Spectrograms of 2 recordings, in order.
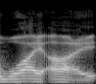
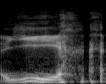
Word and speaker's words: Yi: for all your input it's not the why I it is the Yi action cam this is the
